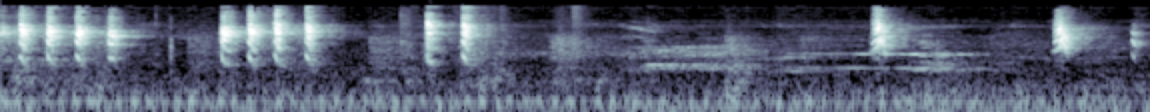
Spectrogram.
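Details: Long-tailed shrike in a lure recording meant to make caged birds respond: short bursts of rasping, rapid notes, then scattered single harsh notes and faint thin whistles during quieter gaps.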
